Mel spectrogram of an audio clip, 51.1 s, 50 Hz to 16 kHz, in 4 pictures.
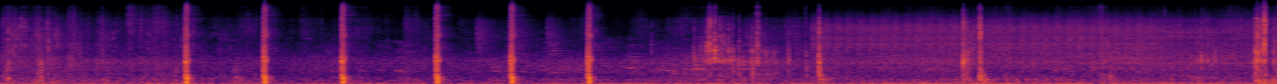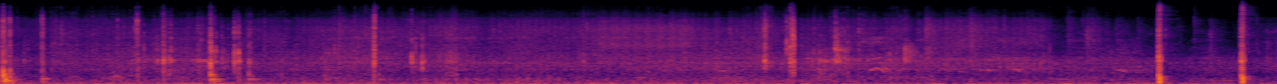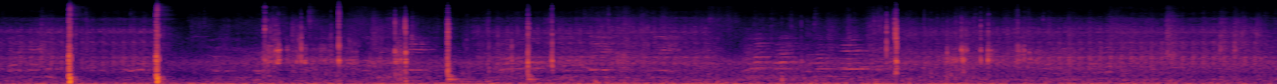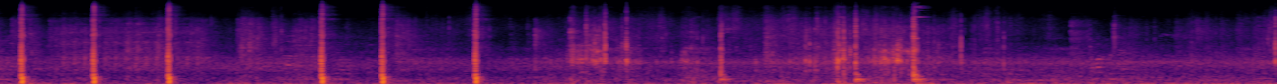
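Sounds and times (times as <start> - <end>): airsoft gun shots: 2.6 - 3.6, 4.3 - 6.1, 24.3 - 24.6, 25.2 - 25.4, 26.0 - 27.3, 36.5 - 40.3, 41.5 - 42.4, 43.0 - 43.3.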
